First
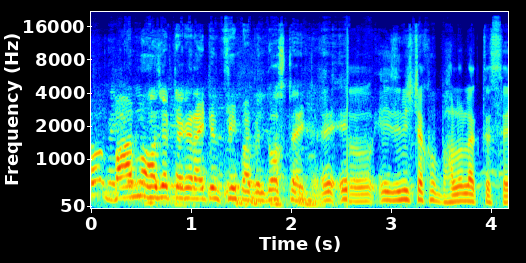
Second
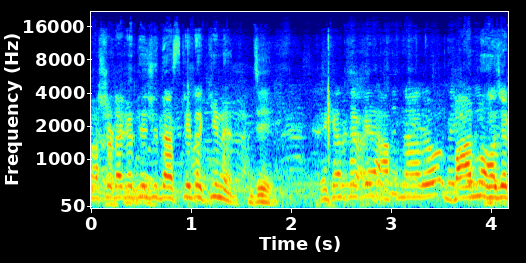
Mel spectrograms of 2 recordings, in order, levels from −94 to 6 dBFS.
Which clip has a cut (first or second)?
first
